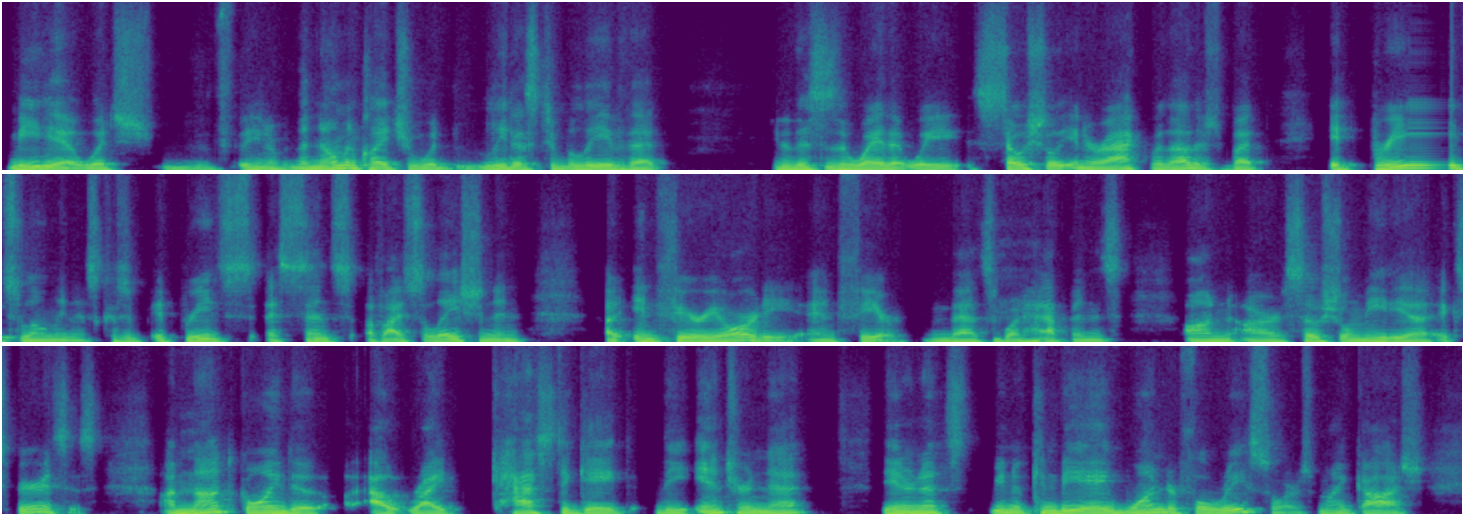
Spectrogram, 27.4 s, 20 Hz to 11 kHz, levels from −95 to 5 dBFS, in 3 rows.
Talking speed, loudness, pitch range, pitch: 150 wpm, -20 LUFS, 105-130 Hz, 115 Hz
